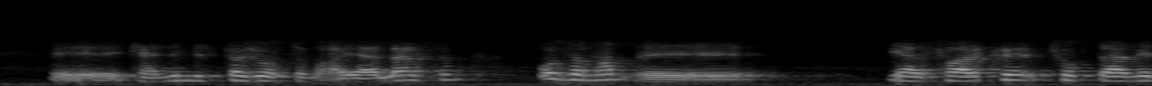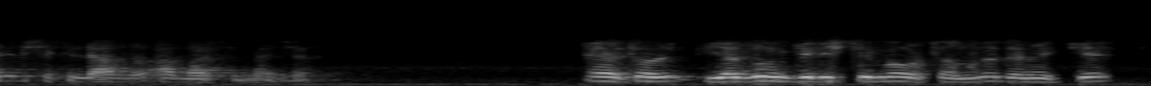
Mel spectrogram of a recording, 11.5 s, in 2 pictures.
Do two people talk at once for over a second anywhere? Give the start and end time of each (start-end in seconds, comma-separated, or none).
none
